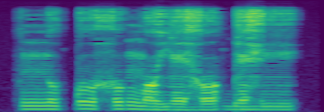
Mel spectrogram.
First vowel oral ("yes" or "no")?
yes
